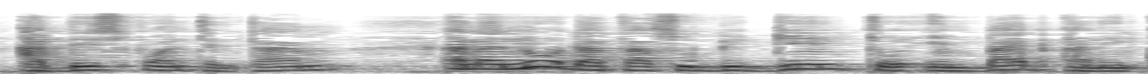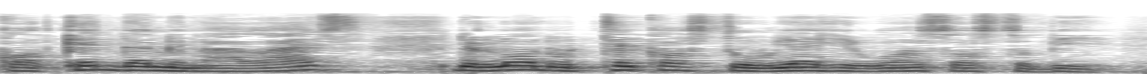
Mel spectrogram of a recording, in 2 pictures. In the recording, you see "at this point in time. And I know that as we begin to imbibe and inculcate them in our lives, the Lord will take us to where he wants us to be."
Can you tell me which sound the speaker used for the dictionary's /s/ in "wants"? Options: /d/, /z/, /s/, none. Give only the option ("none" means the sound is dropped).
/s/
